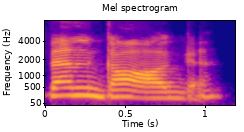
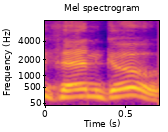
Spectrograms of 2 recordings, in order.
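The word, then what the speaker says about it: Van Gogh: go take a guess they say van go yes like the G and H don't exist at all at the end what is this French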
